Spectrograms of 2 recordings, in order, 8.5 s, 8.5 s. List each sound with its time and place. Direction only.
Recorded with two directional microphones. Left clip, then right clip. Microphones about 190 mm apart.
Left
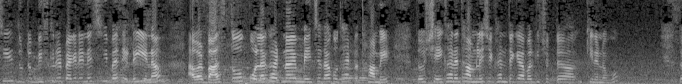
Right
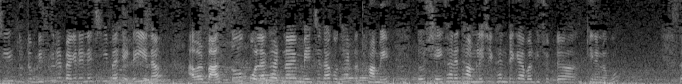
0.0 s a woman's voice: centre (ahead or behind)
